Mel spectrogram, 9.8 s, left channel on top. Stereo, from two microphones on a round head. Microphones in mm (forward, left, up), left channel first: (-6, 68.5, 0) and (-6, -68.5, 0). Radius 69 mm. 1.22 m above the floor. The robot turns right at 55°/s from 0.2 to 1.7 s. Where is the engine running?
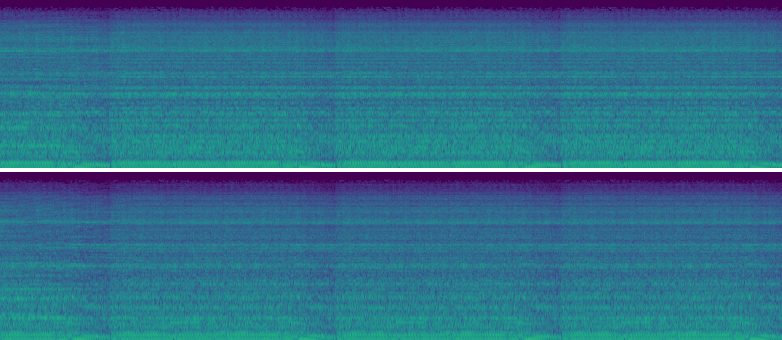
40° left, 2 m; by 9.8 s 120° left, 2 m.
